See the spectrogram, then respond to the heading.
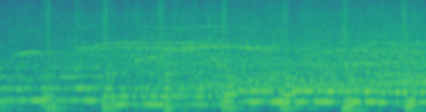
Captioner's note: applause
